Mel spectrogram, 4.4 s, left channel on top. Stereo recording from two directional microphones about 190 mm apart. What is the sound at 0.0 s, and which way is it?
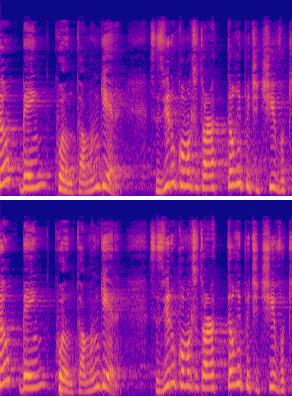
A woman's voice, 20° right (ahead or behind).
